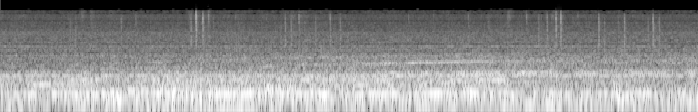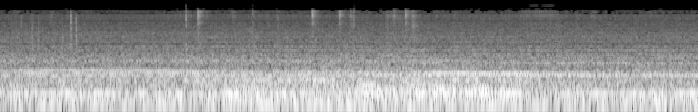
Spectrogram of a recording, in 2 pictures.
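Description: A car engine hums steadily with road rumble from inside a moving car.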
